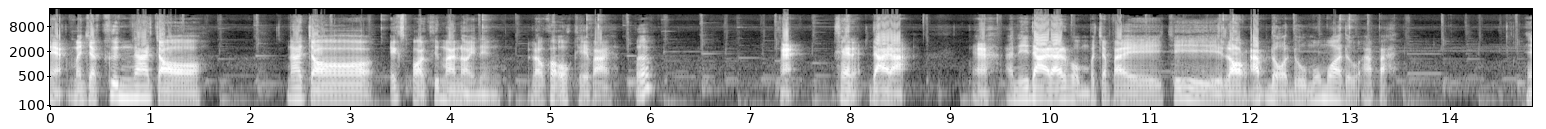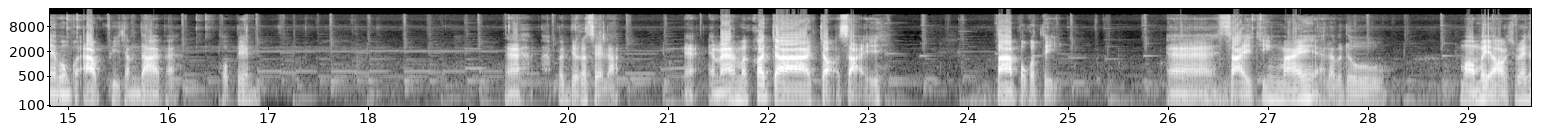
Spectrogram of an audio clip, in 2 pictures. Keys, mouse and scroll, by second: 3.1-4.1 drag, 5.2 click, 11.6 click, 12.7 click, 14.8 click, 16.1 click, 17.7 scroll up 1, 20.3-21.0 scroll down 2, 23.5 scroll down 1, 25.1 scroll down 1, 25.8 scroll up 1, 25.9 scroll down 1, 26.7 click, 28.1 scroll down 1.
